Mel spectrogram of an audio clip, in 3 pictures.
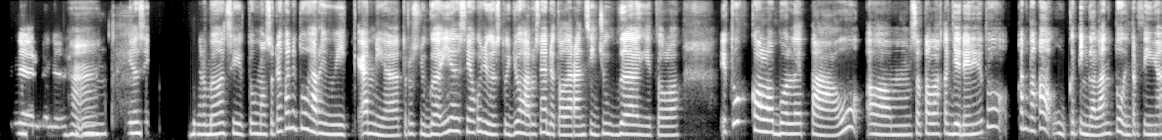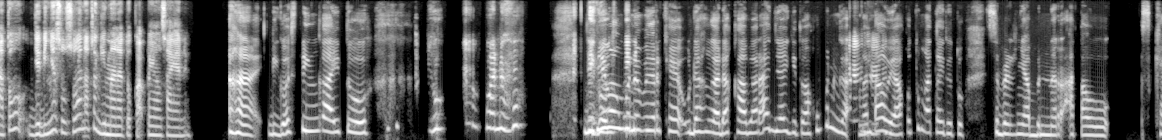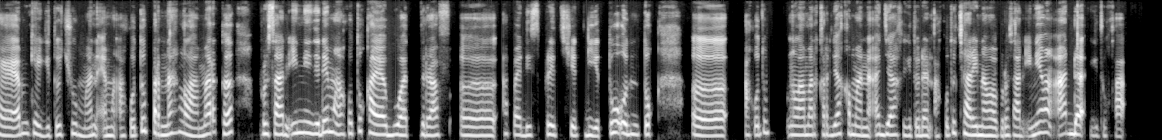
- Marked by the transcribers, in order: tapping; in English: "weekend"; other noise; in English: "di-ghosting"; chuckle; other background noise; laughing while speaking: "Duh, waduh di-ghosting"; in English: "di-ghosting"; in English: "scam"; in English: "draft"
- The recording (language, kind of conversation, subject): Indonesian, podcast, Bisakah kamu menceritakan momen tenang yang membuatmu merasa hidupmu berubah?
